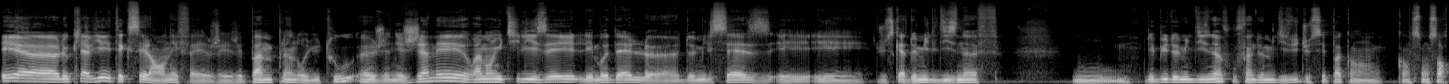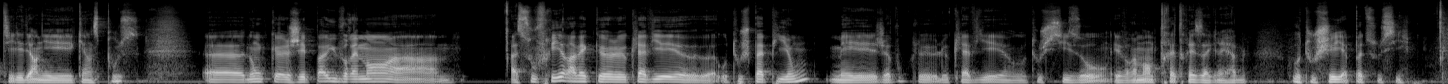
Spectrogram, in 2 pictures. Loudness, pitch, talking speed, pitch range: -19 LUFS, 110 Hz, 175 wpm, 100-125 Hz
